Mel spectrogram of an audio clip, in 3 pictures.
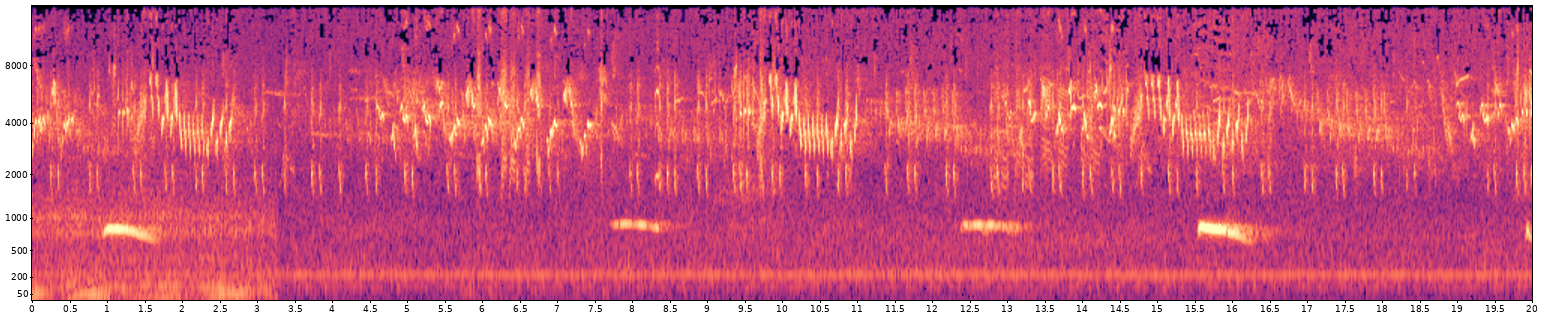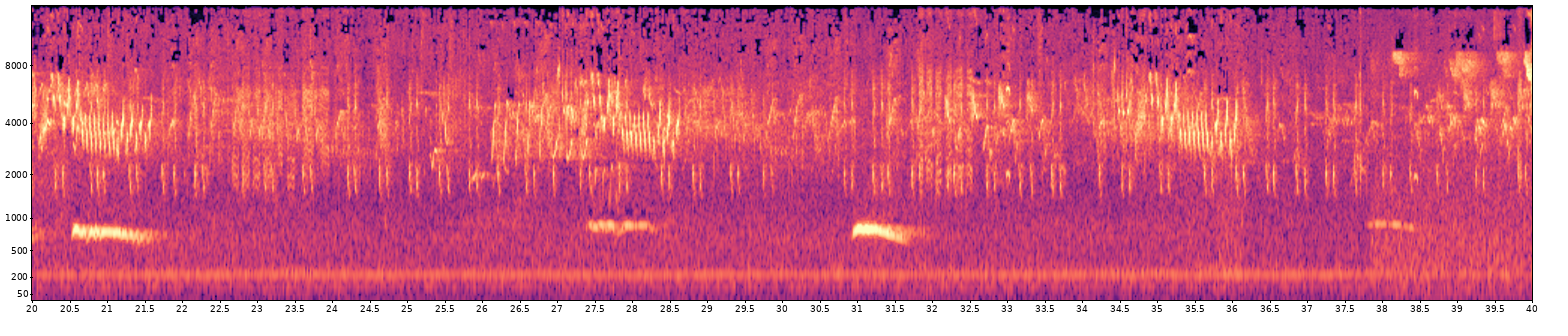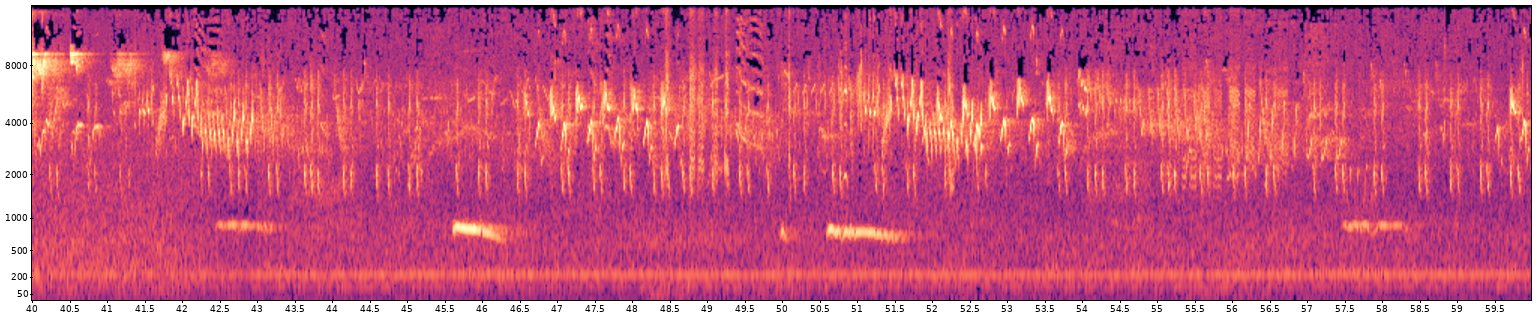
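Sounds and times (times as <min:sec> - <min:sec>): lower falling bird call: 0:00.0 - 0:03.3, 0:30.8 - 0:32.5, 0:37.3 - 0:43.9
birds chirping and trilling: 0:00.0 - 0:59.9.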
